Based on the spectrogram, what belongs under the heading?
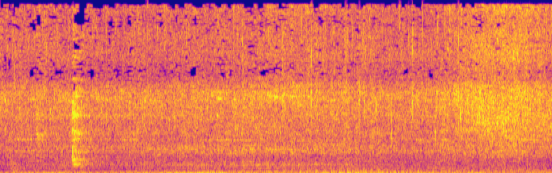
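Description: Chicken and green beans sizzling and simmering in a wok after a splash of water, over a steady low hum. A metal spatula scrapes the pan once, under a second in.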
